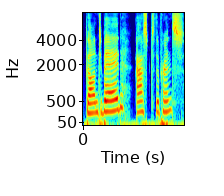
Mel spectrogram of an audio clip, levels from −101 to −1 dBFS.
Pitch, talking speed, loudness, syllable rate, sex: 255 Hz, 175 wpm, -18 LUFS, 4.9 syllables/s, female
